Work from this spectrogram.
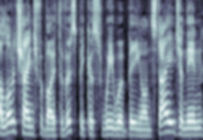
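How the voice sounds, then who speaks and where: A man with an Australian accent speaks with ordinary pitch variation in a dry, close sound with no echo. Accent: Australian, said to sound a bit posh. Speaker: podcast host and keynote speaker. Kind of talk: interview conversation. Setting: video call.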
